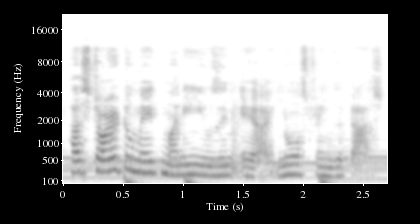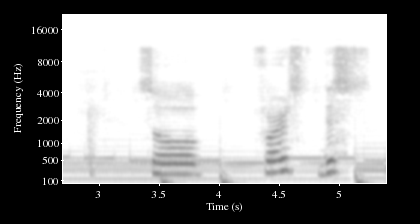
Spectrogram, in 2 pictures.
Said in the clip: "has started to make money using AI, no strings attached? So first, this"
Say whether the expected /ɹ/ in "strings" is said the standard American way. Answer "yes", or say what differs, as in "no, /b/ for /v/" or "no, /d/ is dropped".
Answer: yes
